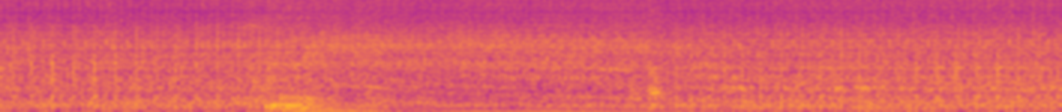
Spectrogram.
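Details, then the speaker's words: Engine at idle with a steady light knock over the hum; suspected camshaft axial (end) play. One cylinder has no compression, and the knock stops when the plug end is pressed with a hammer. "Какой-то стук идет, да?"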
